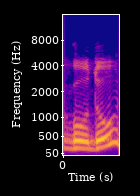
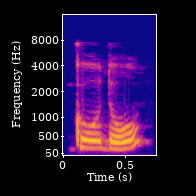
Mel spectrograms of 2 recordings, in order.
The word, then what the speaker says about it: Godot: Today we'll discuss Waiting for Godot, written by Samuel Beckett. And what is Waiting for Godot? First of all, it's important that its pronunciation is Godot. It's not Godot, it's Godot, G-O-D-O-T, Godot, Waiting for Godot.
